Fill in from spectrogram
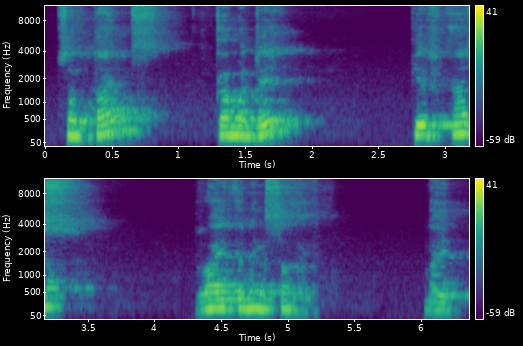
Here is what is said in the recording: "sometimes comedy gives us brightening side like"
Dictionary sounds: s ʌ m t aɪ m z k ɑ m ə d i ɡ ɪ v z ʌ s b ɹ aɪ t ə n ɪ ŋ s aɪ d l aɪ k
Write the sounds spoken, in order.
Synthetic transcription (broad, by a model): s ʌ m t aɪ m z k ɑ m ə d i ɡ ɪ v ʌ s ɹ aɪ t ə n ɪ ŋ s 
